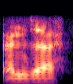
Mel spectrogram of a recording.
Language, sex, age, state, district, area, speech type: Kashmiri, male, 18-30, Jammu and Kashmir, Kupwara, urban, conversation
